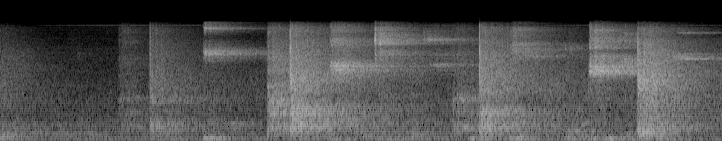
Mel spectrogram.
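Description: A squash rally: the ball cracks sharply off rackets and the court walls, about ten hits at uneven intervals, each ringing briefly in the enclosed court. Short high squeaks of court shoes on the wooden floor come between the hits.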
